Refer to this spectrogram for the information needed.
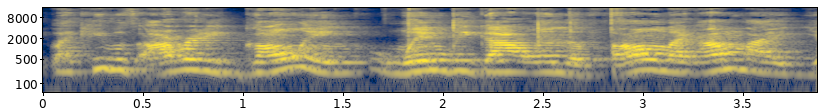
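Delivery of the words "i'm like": ordinary talk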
